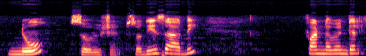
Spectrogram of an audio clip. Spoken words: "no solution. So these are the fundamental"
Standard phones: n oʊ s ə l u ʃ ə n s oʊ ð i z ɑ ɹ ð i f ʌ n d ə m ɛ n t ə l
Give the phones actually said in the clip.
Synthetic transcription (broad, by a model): n oʊ s ə l u ʃ ə n s oʊ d i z ɑ ɹ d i f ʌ n d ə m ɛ n t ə l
